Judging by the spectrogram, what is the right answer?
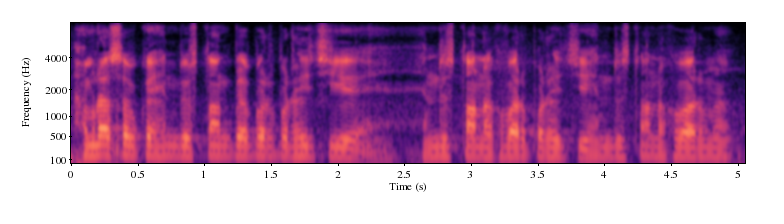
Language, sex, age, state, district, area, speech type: Maithili, male, 18-30, Bihar, Madhepura, rural, spontaneous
